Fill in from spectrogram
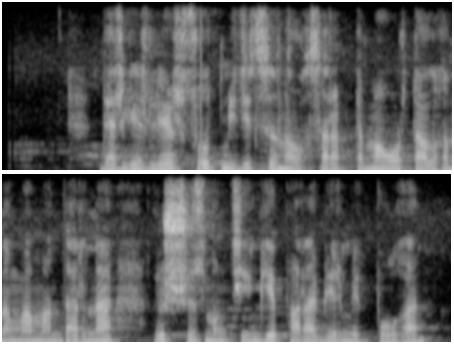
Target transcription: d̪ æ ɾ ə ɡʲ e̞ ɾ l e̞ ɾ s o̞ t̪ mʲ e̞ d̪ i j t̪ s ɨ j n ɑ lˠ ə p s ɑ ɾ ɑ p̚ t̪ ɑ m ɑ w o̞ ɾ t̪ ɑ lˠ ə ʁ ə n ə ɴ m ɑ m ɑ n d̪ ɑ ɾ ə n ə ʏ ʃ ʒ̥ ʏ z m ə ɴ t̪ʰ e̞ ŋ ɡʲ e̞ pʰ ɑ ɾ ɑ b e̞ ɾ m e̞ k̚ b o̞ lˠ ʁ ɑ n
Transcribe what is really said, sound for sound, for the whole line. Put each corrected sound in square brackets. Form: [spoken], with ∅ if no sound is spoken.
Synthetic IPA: d̪ æ ɾ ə ɡʲ e̞ ɾ l e̞ ɾ s o̞ t̪ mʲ e̞ d̪ i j t̪ s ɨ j n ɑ lˠ ə [q] s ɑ ɾ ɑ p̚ t̪ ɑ m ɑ w o̞ ɾ t̪ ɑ lˠ ə ʁ ə n ə ɴ m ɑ m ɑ n d̪ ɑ ɾ ə n [ɑ] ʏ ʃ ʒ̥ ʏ z m ə ɴ t̪ʰ e̞ ŋ ɡʲ e̞ pʰ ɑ ɾ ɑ b e̞ ɾ m e̞ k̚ b o̞ lˠ ʁ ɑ n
